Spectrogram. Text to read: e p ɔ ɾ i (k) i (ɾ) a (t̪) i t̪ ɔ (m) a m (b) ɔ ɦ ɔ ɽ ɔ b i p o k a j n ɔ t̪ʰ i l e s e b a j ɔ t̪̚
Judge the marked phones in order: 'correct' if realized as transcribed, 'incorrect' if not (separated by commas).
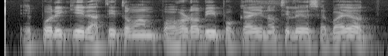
correct, correct, correct, correct, incorrect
